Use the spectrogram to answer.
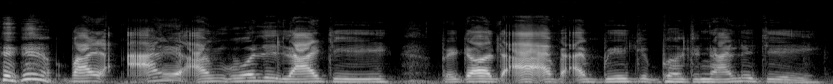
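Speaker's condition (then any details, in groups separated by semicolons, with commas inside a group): Cerebral palsy; interview combines own voice with audio typed on Lightwriter communication device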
